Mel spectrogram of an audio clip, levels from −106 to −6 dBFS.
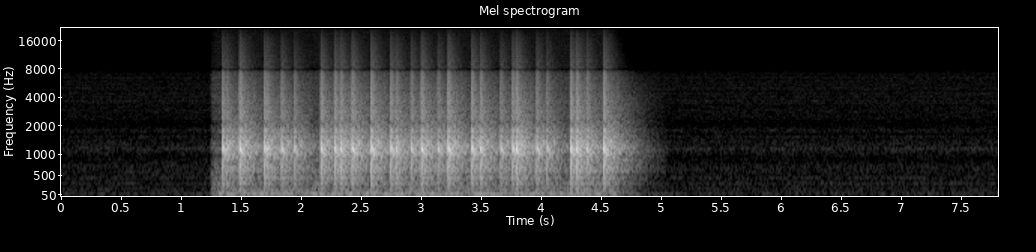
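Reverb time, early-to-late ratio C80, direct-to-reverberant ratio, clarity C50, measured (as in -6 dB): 0.60 s, 10.5 dB, -3.0 dB, 7.0 dB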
